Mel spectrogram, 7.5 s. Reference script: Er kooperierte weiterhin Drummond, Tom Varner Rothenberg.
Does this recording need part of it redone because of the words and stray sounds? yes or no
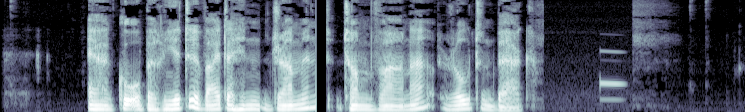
yes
